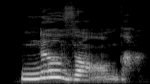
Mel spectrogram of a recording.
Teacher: I don't pronounce the E at the end.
